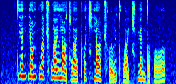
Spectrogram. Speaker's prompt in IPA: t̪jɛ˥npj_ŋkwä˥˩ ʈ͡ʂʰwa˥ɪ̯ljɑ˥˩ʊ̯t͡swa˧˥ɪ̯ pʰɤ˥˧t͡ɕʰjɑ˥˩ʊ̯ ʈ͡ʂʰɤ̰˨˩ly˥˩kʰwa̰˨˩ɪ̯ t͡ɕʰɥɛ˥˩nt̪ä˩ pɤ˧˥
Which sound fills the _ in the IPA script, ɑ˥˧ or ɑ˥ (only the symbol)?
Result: ɑ˥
